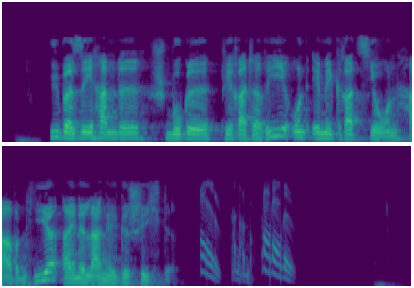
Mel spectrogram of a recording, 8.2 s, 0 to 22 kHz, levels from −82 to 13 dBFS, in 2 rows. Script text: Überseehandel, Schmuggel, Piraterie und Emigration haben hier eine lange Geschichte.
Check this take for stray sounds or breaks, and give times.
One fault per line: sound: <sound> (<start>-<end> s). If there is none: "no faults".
sound: chirp (6.1-7.1 s)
